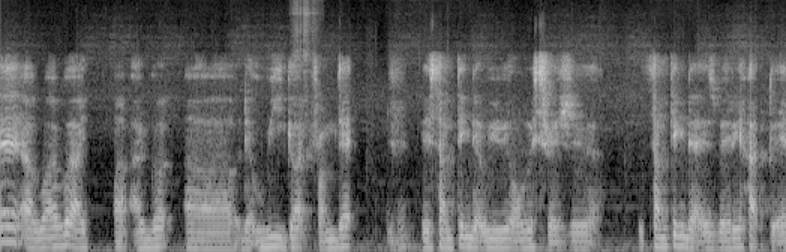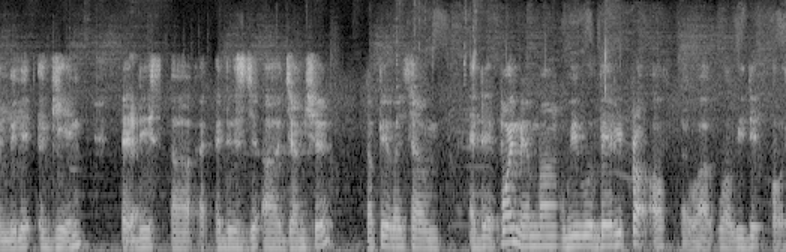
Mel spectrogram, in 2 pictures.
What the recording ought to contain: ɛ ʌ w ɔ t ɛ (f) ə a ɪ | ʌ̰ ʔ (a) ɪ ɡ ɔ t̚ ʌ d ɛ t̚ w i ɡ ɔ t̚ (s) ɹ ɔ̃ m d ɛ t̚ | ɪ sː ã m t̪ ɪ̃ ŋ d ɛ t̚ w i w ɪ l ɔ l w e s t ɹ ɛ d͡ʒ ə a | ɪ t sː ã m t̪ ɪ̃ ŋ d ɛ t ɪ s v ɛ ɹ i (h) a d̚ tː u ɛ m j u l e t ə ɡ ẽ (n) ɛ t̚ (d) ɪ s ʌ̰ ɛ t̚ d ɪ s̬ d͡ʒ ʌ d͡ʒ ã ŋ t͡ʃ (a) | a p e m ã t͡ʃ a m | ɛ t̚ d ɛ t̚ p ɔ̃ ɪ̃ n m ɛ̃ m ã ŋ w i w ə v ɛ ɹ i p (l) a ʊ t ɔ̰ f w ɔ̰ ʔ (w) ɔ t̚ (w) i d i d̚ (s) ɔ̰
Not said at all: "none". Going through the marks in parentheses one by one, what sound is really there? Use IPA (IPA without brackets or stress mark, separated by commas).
v, a, f, h, n, d, ə, ɹ, w, w, f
